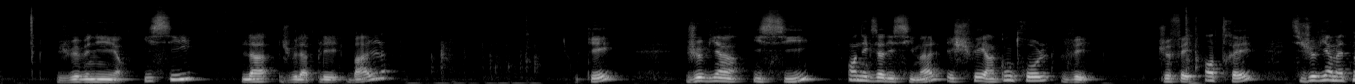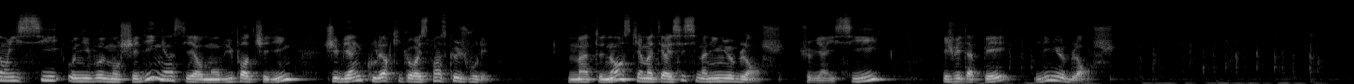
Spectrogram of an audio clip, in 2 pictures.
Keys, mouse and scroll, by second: 1.3 click, 2.2-5.0 drag, 5.0 l, 7.4 click, 15.9 click, 16.5-19.6 middle drag, 20.0-22.3 drag, 22.4-25.6 drag.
